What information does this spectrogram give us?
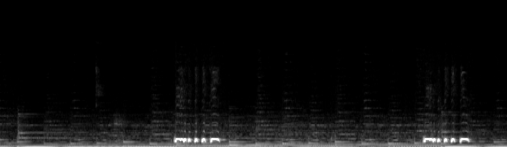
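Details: Zebra dove chick, one month old, local wild stock. It gives two short bursts of quick, warbling coo notes in the mid range, several seconds apart, over steady background music.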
